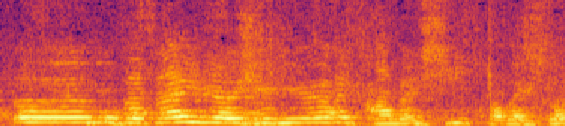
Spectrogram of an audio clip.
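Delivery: put-on high timid little girl. Shy pupil answering the teacher, high little girl voice. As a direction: squeak it out like a shy schoolgirl.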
